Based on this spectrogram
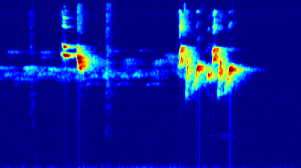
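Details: A European goldfinch gives two brief high chirps, then a rich, quick twittering phrase with a liquid, tinkling tone, over a faint background hum.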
